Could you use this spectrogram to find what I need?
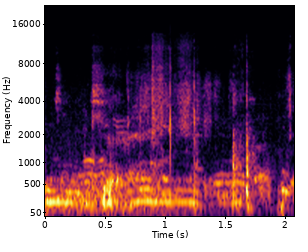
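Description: Paper bills rustle as they are counted.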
